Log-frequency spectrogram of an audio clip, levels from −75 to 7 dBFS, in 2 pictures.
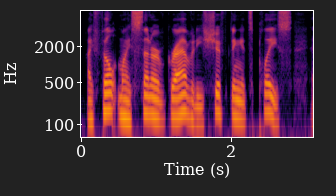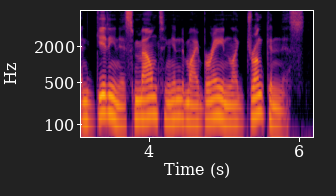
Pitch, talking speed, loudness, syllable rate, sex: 125 Hz, 165 wpm, -18 LUFS, 4.9 syllables/s, male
